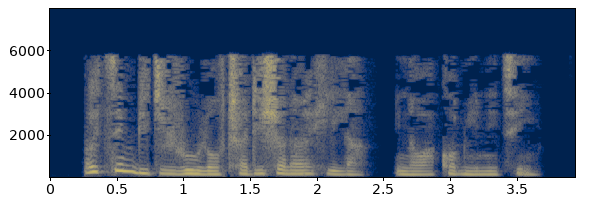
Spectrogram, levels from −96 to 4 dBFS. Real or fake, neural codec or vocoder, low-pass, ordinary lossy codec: fake; codec, 16 kHz, 0.8 kbps, ZipCodec; 7.2 kHz; MP3, 24 kbps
